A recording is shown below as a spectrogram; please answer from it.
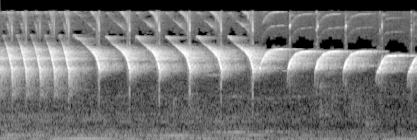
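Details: Canary song for training young and adult canaries: a quick series of sweeping whistled notes slowing into evenly spaced descending whistles, about three per second.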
